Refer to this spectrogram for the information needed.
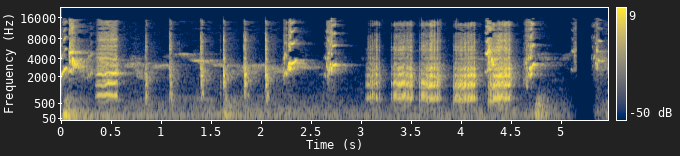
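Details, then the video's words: Male white-eyed Javan myna song meant to trigger singing in quiet mynas: mix of whistles and harsh squawks, then a string of loud grating, buzzy notes repeated about twice a second before stopping abruptly. "Pancingan Burung Jalak Malas Bunyi Dengan Suiara Jalak Kebo Jantan Mata Putih"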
